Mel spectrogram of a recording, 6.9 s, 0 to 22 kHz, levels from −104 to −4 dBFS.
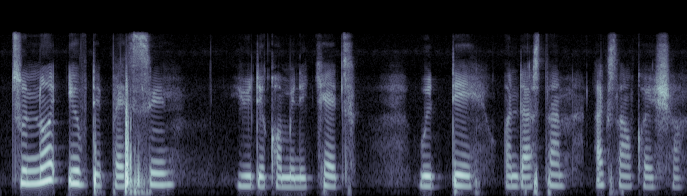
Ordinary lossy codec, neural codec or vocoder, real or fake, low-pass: none; none; real; 10.8 kHz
